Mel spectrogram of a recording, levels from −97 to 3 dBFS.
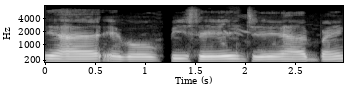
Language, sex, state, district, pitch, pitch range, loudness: Chhattisgarhi, male, Chhattisgarh, Jashpur, 130 Hz, 125-135 Hz, -19 LUFS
